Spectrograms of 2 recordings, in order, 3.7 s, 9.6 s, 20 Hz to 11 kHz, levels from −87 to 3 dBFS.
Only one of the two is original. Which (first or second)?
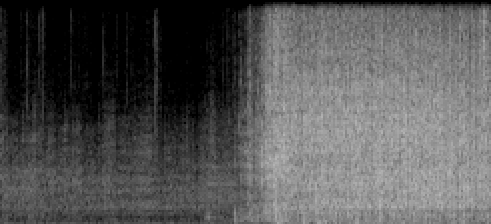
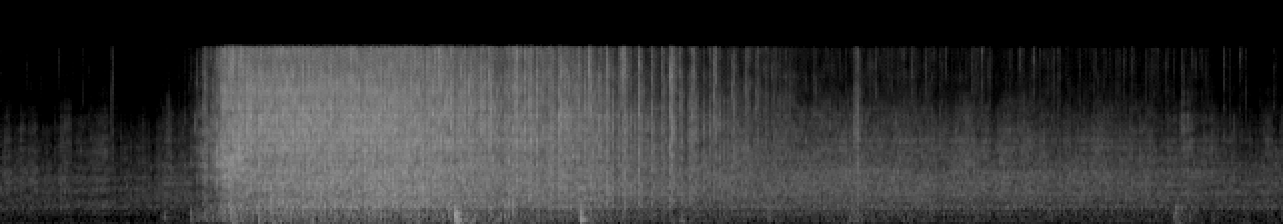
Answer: first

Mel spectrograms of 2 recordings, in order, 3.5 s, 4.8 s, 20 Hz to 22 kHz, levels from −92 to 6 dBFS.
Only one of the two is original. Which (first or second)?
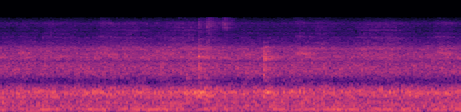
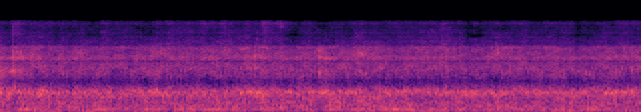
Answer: first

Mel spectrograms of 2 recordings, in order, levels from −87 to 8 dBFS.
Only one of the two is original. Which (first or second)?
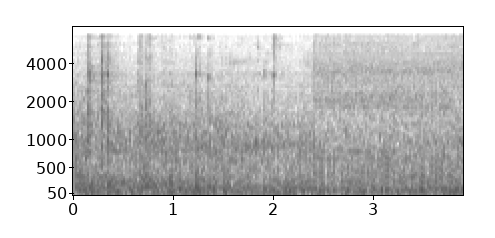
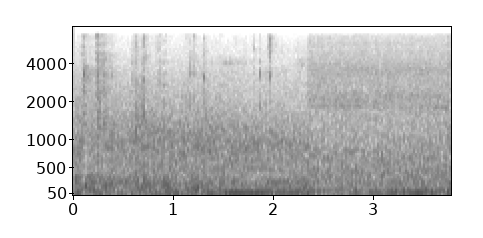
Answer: second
